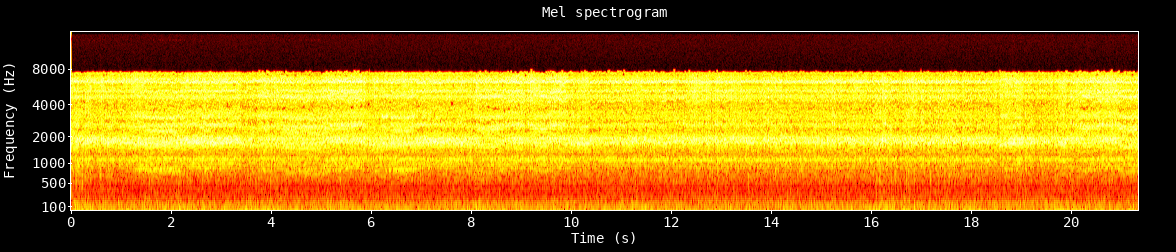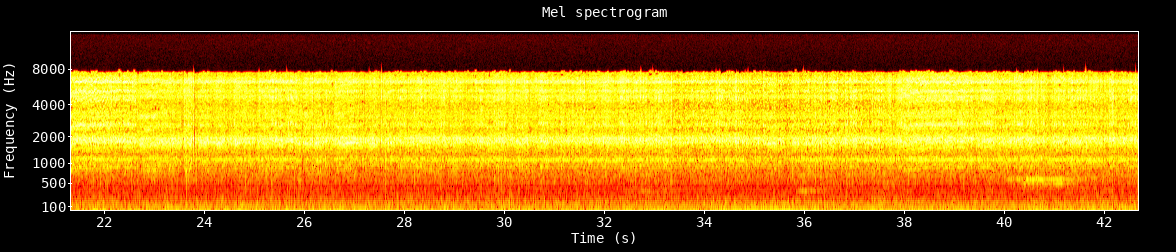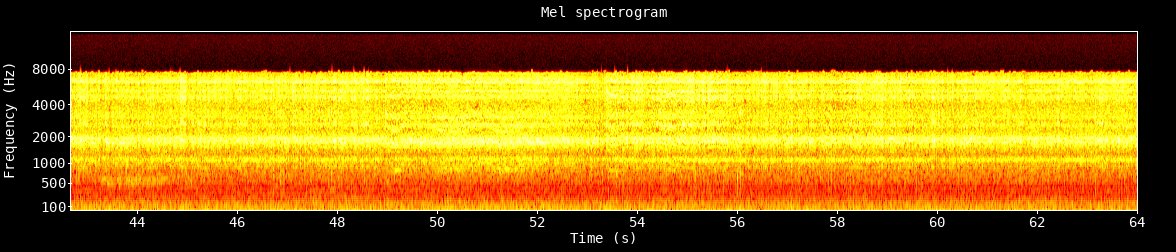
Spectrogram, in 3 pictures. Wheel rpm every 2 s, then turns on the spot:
230, 220, 220, 220, 220, 230, 240, 230, 240, 230, 230, 220, 230, 230, 230, 240, 230, 230, 230, 230, 230, 230, 230, 230, 230, 230, 230, 230, 240, 230, 230, 230.
none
